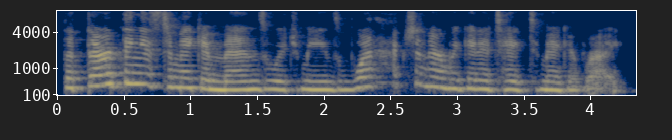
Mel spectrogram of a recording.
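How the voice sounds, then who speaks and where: A woman's voice: on the high side, lively intonation, fairly quick. A woman giving an informal instructional talk on workplace conflict, conversational, with many fillers and restarts. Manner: acts out sample apologies in quoted speech.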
